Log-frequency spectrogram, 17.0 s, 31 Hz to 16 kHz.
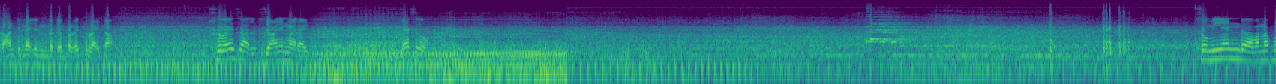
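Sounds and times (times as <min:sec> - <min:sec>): motorcycle engine running: 0:00.0 - 0:12.6
road noise: 0:00.0 - 0:17.0
vehicle horn: 0:11.5 - 0:12.3.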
